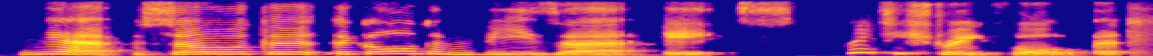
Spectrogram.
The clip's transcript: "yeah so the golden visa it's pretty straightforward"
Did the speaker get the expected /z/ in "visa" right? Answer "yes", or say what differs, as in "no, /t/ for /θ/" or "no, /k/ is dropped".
yes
